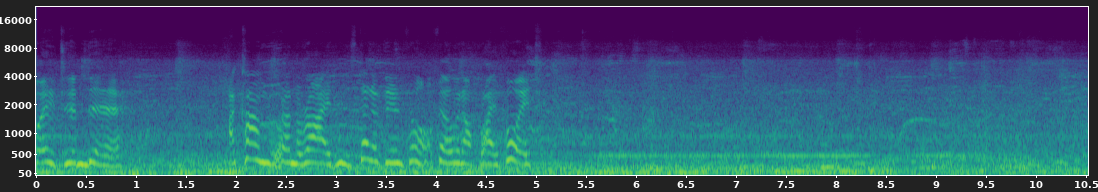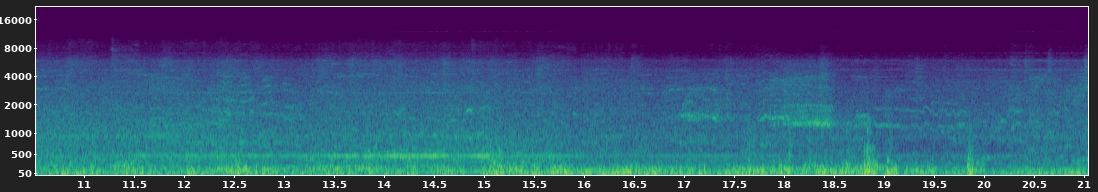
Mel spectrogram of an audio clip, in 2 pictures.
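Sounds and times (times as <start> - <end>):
ride machinery humming: 0.0 - 21.0
wind rumbling over microphone: 0.0 - 21.0.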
